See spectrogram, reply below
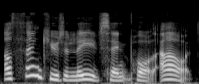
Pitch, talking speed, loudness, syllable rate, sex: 225 Hz, 240 wpm, -15 LUFS, 5.0 syllables/s, female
